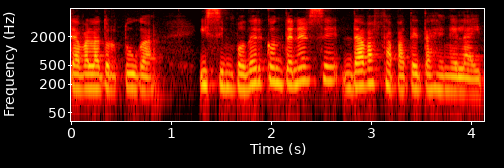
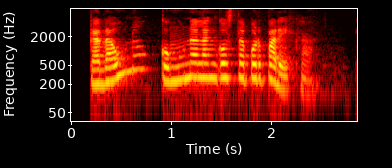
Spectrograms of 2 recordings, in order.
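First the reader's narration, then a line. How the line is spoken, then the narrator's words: Exclaiming. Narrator (Spanish): exclamó el grifo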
